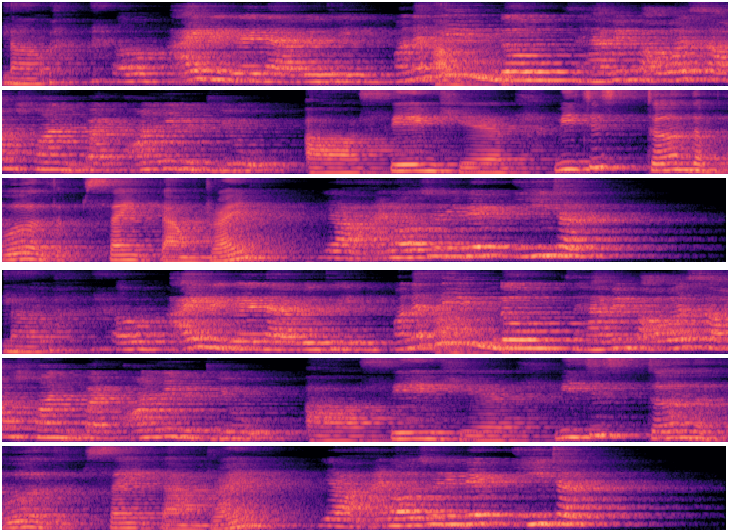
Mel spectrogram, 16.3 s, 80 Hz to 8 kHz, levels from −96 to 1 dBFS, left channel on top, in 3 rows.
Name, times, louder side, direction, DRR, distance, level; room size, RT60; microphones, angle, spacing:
voice 1, 0.0-0.8 3.2-3.5 7.7-10.0 10.3-12.8, left 3 dB, 50° left, 3 dB, 0.4 m, -28 dB
voice 2, 0.8-7.4 13.3-15.2, right 1 dB, 40° right, -7 dB, 1.0 m, -26 dB
3.3 x 2.3 x 3.7 m, 1.3 s
head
